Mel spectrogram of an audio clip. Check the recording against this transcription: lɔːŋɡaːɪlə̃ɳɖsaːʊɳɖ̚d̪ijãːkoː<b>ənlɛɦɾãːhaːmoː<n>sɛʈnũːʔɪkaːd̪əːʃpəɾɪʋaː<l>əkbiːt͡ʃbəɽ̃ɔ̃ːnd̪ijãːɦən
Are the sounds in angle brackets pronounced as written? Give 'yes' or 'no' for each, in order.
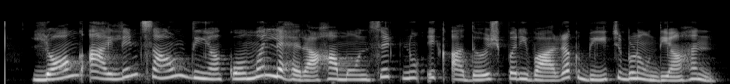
no, yes, no

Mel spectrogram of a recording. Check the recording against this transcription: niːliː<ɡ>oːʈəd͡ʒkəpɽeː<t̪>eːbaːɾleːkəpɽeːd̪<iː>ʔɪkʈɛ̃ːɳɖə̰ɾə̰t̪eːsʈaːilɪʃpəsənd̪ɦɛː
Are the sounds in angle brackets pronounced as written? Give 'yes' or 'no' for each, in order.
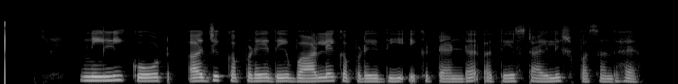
no, no, yes

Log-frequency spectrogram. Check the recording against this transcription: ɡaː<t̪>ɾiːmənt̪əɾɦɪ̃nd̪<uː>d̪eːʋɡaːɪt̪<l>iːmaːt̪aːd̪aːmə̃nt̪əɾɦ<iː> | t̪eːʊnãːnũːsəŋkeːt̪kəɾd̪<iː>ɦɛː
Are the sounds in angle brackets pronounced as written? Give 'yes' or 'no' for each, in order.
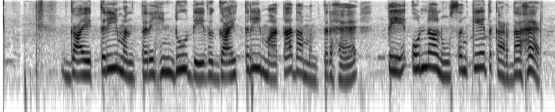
yes, yes, no, no, no

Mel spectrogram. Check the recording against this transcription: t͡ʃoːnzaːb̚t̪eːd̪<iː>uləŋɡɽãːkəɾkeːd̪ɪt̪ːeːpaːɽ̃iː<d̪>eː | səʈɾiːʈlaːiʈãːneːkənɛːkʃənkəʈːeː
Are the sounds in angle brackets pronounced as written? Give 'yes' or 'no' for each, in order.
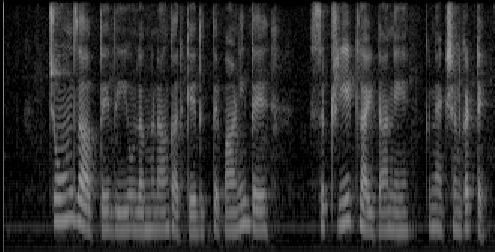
yes, no

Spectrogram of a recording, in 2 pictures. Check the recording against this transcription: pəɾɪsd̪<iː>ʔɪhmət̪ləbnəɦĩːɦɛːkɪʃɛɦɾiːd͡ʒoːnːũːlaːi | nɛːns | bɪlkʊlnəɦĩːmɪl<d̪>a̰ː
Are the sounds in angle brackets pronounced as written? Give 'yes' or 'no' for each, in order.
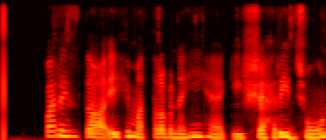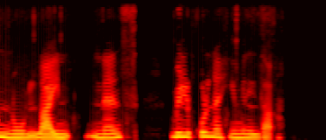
no, yes

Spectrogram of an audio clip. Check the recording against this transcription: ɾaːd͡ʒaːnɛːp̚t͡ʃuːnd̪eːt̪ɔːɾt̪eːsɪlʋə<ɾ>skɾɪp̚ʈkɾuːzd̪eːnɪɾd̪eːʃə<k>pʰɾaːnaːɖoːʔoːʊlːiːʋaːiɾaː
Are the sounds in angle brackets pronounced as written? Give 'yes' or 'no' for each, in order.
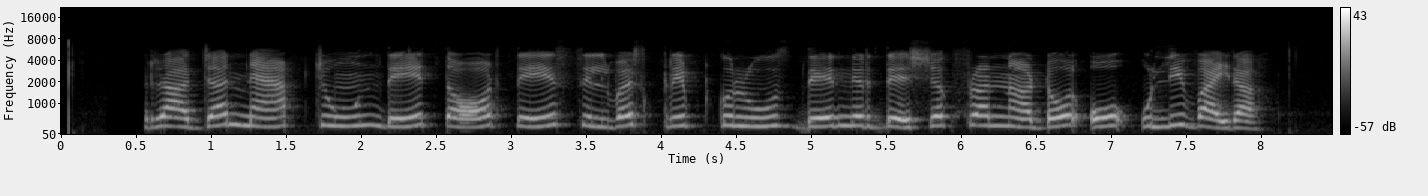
yes, yes

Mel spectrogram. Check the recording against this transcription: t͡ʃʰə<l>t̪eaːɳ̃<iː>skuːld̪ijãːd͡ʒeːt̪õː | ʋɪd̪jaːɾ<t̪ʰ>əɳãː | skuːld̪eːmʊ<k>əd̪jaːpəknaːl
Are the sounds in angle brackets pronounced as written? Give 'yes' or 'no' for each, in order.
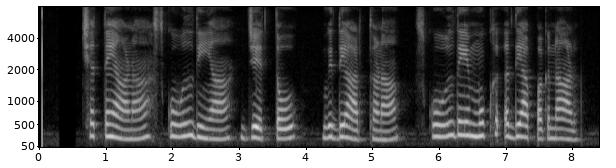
no, no, yes, no

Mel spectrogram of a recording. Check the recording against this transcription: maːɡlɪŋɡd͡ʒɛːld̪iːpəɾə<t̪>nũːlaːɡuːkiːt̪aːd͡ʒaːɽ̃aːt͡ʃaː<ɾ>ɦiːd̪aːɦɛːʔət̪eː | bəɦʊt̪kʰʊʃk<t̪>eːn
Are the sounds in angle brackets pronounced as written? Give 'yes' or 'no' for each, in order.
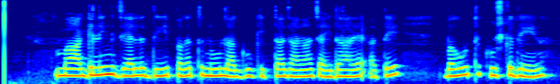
yes, no, no

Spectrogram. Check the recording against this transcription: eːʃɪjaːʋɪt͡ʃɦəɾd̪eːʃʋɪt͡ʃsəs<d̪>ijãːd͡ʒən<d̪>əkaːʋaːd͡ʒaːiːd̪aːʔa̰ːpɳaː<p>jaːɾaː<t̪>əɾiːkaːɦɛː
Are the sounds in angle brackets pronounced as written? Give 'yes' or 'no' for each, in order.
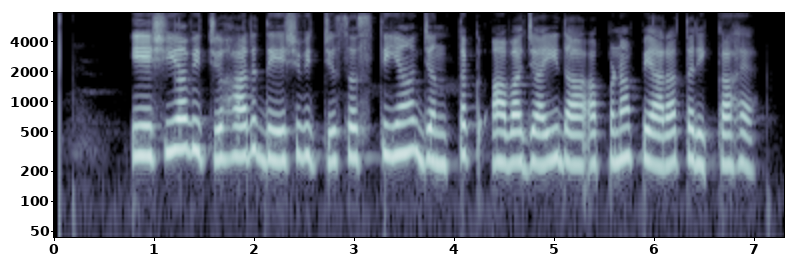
no, no, yes, yes

